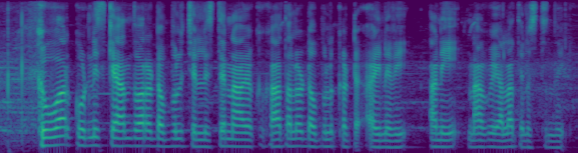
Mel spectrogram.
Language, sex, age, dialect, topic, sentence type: Telugu, male, 25-30, Central/Coastal, banking, question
